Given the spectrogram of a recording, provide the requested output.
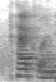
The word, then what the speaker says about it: Hoechlin: Hecklin, yeah. Hecklin, yeah. Even though it's spelled like what you just said.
